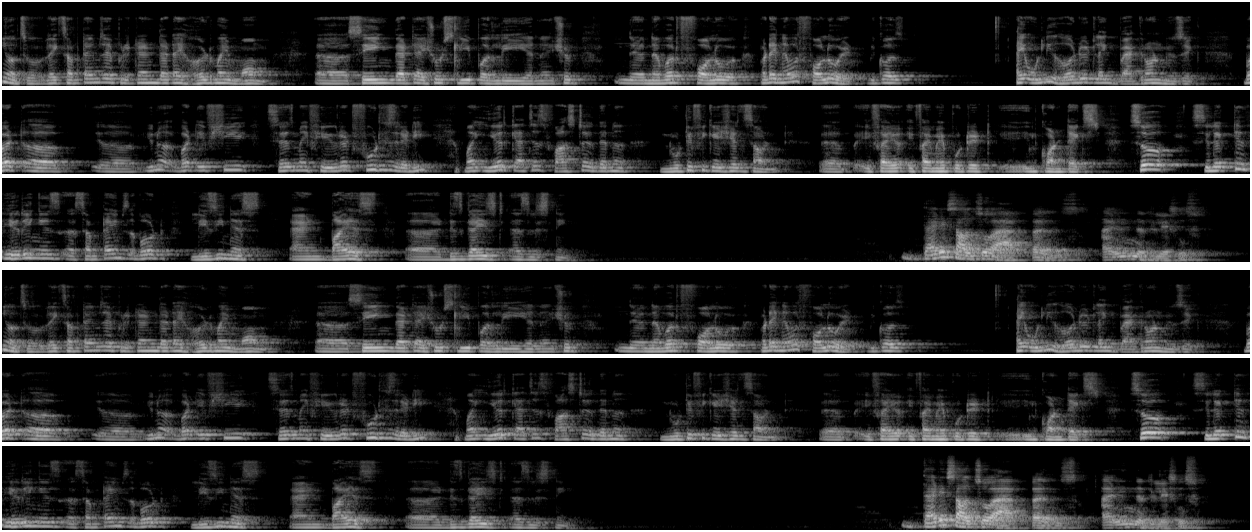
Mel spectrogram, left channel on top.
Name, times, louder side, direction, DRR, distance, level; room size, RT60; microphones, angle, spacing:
voice 1, 0.0-2.6 3.1-9.0 10.1-11.9 12.4-13.1 13.4-18.7 19.1-20.2 20.7-24.1 24.4-26.6 26.8-27.5 27.8-28.7 29.0-30.7, left 1 dB, 25° left, 6 dB, 1.2 m, -26 dB
voice 2, 34.0-35.7 36.0-36.9, right 2 dB, 65° right, 2 dB, 2.8 m, -23 dB
29.0 x 11.0 x 2.9 m, 0.74 s
head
